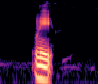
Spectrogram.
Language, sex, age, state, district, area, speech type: Santali, male, 45-60, West Bengal, Malda, rural, spontaneous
